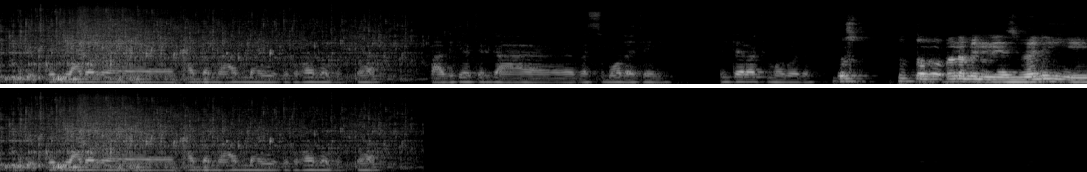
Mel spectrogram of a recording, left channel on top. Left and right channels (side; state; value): right; drops out; at 4.2 s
